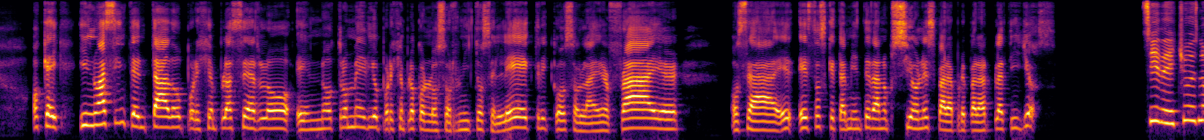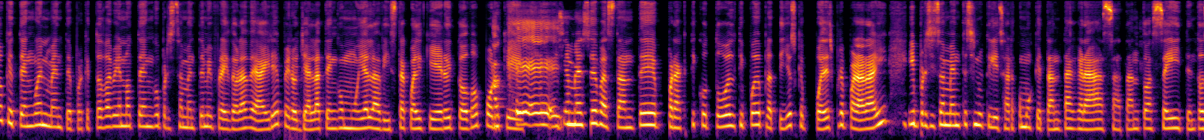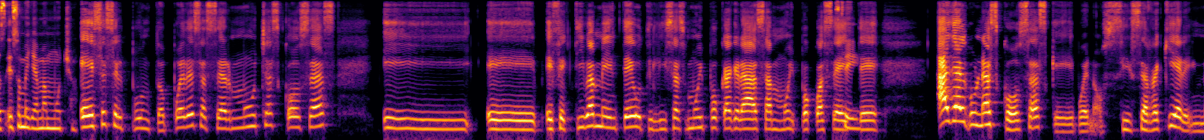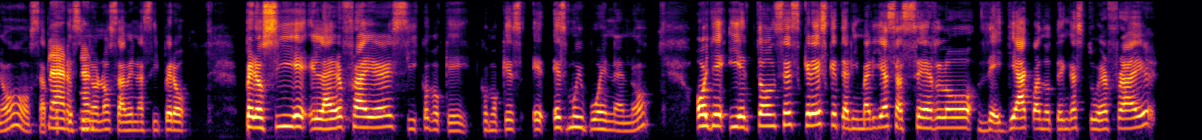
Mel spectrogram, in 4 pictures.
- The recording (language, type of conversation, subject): Spanish, podcast, ¿Qué plato te gustaría aprender a preparar ahora?
- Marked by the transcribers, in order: in English: "air fryer?"; other background noise; in English: "air fryer"; in English: "air fryer?"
